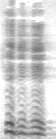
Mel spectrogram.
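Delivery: shrill forced laugh; Fortunato's frightened laugh; high nervous laugh. Acted. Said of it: "a sad voice".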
